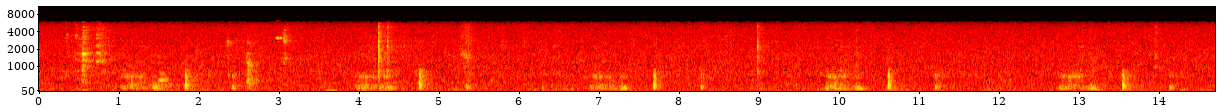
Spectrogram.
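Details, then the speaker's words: Advanced mitral stenosis presystolic murmur, artificially dissected from its heart sounds, compared side by side with a rough systolic murmur at the apex: the presystolic murmur rumbles up in rough crescendo into a sharp mitral first sound, the systolic murmur is decrescendo. "here's the difference a presystolic murmur it rumbles up into the sharp mro first sound a rough systolic murmur at the Apex this is always decrescendo"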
